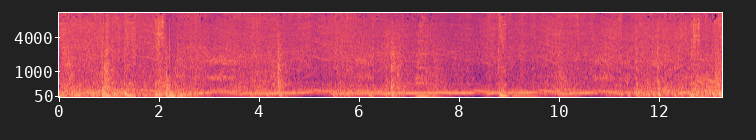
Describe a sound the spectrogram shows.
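A game car engine hums steadily, rising and falling in pitch.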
